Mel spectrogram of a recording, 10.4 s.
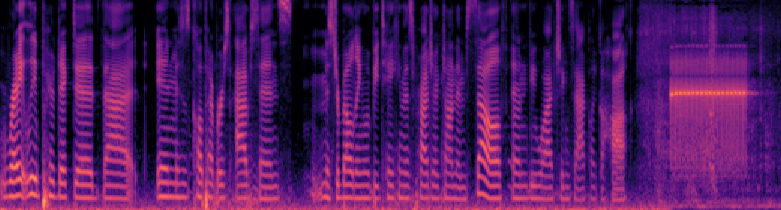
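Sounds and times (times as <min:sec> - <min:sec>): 
speech: 0:00.0 - 0:09.1
cell phone ringing with electronic trilling: 0:09.0 - 0:10.3.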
